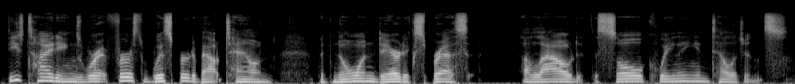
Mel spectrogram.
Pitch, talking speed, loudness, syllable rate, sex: 125 Hz, 135 wpm, -19 LUFS, 4.9 syllables/s, male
